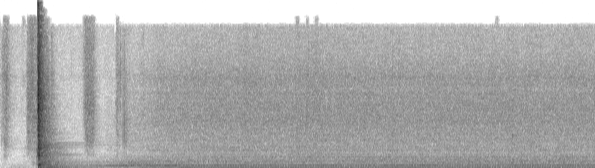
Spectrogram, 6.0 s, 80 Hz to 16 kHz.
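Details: Lincoln Tombstone 225 AC buzz box stick welder cranked to 115 amps: a sharp strike, then a steady mains buzz under a soft, even hiss. It holds a smooth, stable, normal arc.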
